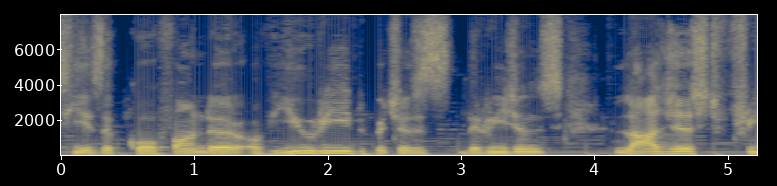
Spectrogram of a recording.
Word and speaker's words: Ureed: So previously, like a couple of months ago, we used to pronounce it Ureed, but we realized that was a major issue when it comes to how people read it.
